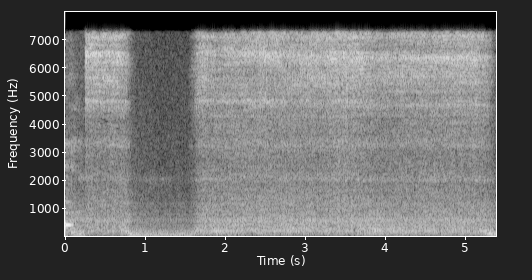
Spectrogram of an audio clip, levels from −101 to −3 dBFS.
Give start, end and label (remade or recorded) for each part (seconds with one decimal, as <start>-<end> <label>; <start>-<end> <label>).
0.0-2.3 recorded; 2.3-3.3 remade; 3.3-5.4 recorded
